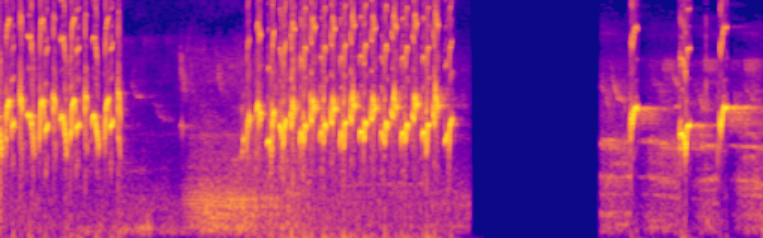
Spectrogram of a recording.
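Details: Sooty-headed bulbul song from a bird-training recording, a fast chattering series of sharp, repeated, slightly downslurred notes, then a pause before several clear whistled notes slurring downward and dropping in pitch.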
